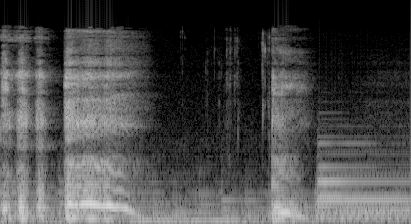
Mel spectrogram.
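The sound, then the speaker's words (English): A man clears his throat in a few gruff, voiced rasps and rumbling hums, with gaps between them and no words spoken. “Her father cleared his throat.”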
